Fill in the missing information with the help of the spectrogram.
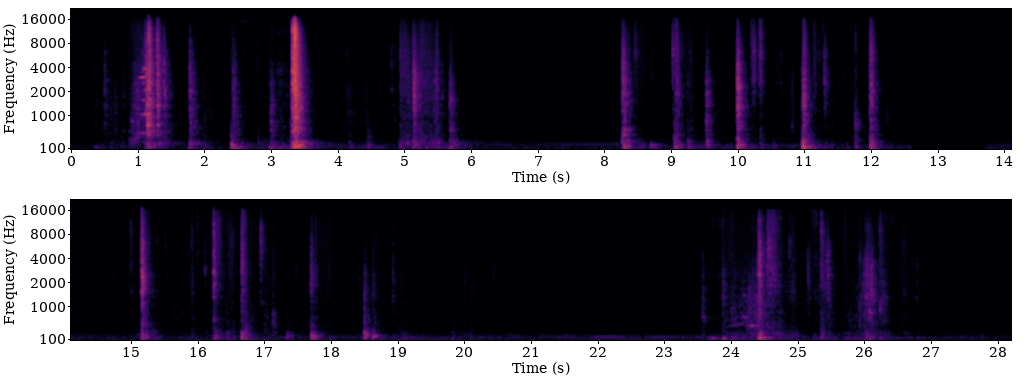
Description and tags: Open ladder, climb the ladder, down the ladder, close ladder.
